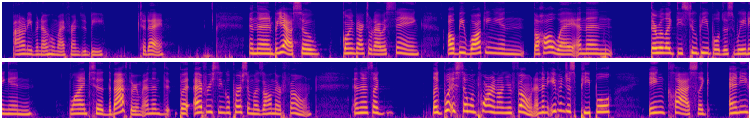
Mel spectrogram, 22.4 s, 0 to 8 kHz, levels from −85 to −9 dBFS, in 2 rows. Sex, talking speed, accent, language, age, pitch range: female, 200 wpm, American, English, 10-29, 215-280 Hz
